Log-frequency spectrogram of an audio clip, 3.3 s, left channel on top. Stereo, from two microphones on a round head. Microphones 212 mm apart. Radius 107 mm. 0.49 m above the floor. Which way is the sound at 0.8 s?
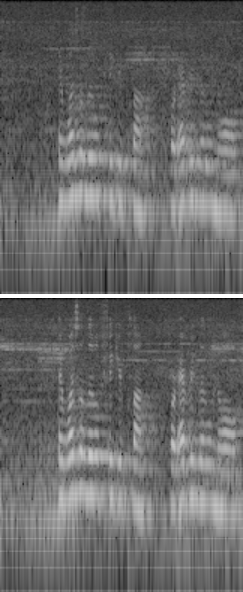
60° right (ahead or behind).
